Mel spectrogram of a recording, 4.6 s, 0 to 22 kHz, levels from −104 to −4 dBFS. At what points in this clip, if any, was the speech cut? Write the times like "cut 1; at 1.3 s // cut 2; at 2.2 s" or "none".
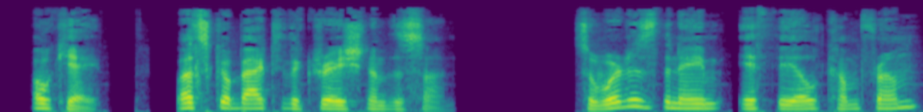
cut 1; at 2.8 s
